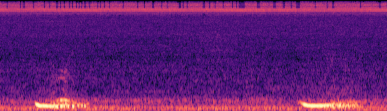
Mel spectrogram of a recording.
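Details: Domestic cat asleep, giving two low, raspy snores about four seconds apart, each beginning with a brief whistly squeak and trailing into a rough throaty rumble; a constant low hum underneath.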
